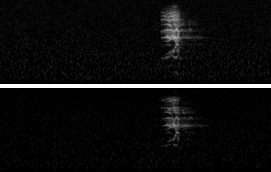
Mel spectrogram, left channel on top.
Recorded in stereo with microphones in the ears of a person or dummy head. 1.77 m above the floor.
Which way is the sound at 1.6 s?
35° left (ahead or behind).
